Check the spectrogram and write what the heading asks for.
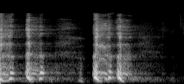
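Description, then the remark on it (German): A person coughs into a face mask, two quick clusters of harsh coughs with a brief pause between them. No one speaks. “hustet die jetzt hier voll, dann ist diese Maske unrein.”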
